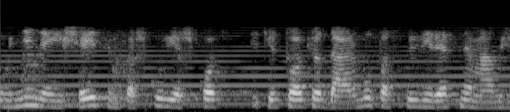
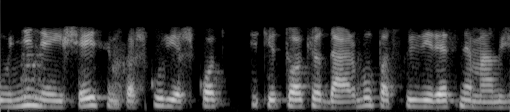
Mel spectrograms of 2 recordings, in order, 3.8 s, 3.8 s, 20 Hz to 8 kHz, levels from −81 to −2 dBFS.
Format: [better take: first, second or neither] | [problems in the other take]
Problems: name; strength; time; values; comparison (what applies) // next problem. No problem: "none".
second | background sound (Wind instrument, woodwind instrument); 16 dB below the speech // room echo; dies away in 1.4 s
